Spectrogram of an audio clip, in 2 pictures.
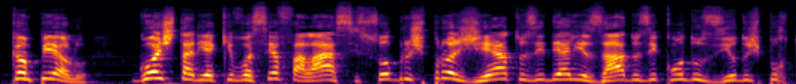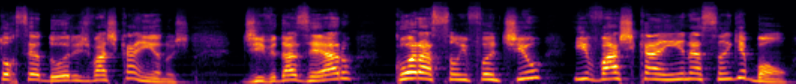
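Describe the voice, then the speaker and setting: Bright, high-voiced male radio co-host. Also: animated, moderate pace. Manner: reads questions out formally. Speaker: radio co-host reading listener questions. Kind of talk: radio talk show.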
